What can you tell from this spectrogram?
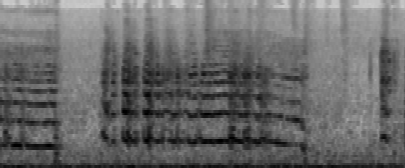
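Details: Red fox family squabble: a drawn-out whining, harmonic cry that holds steady then breaks into rough chattering, ending with a short yelp, over a steady low rumble of background noise.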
